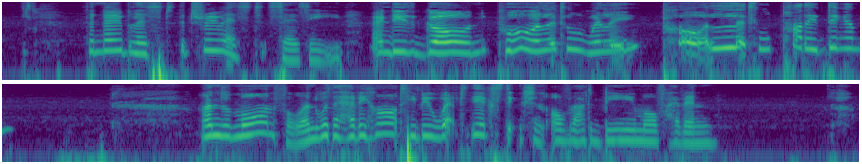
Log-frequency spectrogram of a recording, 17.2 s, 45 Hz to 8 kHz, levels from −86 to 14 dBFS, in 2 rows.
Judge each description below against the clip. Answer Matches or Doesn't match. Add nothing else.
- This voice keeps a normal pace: Doesn't match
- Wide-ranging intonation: Matches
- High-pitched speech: Matches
